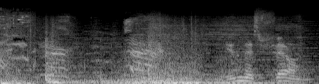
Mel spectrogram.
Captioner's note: grunting; shrieks; grunting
